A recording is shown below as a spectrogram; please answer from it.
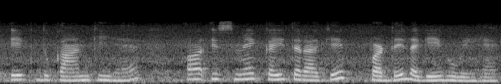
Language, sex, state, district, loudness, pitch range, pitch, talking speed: Hindi, female, Chhattisgarh, Raigarh, -16 LUFS, 185-235 Hz, 205 Hz, 155 wpm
